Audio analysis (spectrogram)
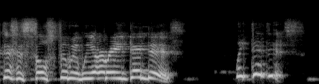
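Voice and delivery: high-pitched indignant complaint; re-enacted outrage, pitch climbing; exasperated protest. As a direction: whine in disbelief at a stupid rerun. Exasperated reaction to repeated storyline.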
